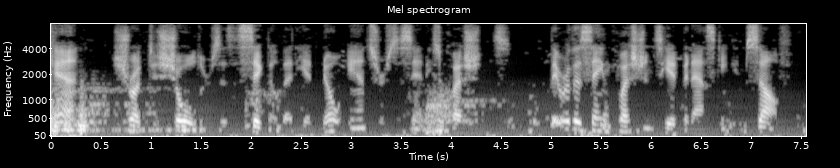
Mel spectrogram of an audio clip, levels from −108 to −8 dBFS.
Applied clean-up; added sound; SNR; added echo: classical method spectral subtraction.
